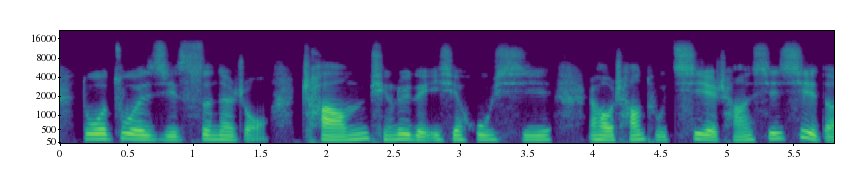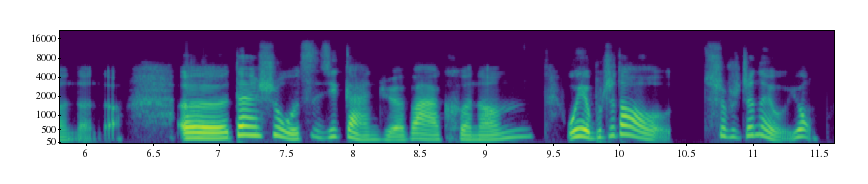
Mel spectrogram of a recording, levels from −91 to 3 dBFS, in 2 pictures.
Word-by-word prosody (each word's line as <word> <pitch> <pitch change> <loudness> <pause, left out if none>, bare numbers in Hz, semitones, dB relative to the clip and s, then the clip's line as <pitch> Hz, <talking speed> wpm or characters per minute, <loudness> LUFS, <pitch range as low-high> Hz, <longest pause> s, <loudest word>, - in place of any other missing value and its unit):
多 175 0 0
做 170 -1 -2
几 145 -2 -8
次 155 +4 -8
那 150 -2 -4
种 - - -11 0.2
长 145 +6 -1
频 150 -4 -9
率 165 0 -1
的 140 -3 -3
一 150 - -9
些 150 +1 -6
呼 150 +1 -8
吸， 145 -1 -9 0.3
然 150 - -6
后 145 -1 +1
长 145 +1 -4
吐 140 -5 -13
气、 160 +2 -3
长 135 0 -8
吸 185 +4 -6
气， 190 -1 -3
等 130 -3 -9
等 - - -13
的。 - - -12 0.4
呃， 195 0 +9
但 310 +4 +7
是 290 0 -1
我 190 -9 +2
自 220 +6 -12
己 245 +4 -4
感 200 - -1
觉 140 -1 -3
吧， 165 -2 +1
可 155 0 -5
能 180 - -5 0.2
我 - - +5
也 250 - +9
不 230 +2 -6
知 285 - -5
道 320 -1 +3 0.2
是 280 - -6
不 250 - -8
是 - - -12
真 290 +7 -2
的 290 - -1
有 210 - -3
用。 240 0 -2
165 Hz, 250 characters per minute, -21 LUFS, 145-210 Hz, 0.4 s, 呃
